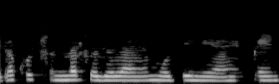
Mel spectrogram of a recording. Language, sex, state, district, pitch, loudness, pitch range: Marathi, female, Maharashtra, Nagpur, 190 Hz, -23 LUFS, 185-200 Hz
